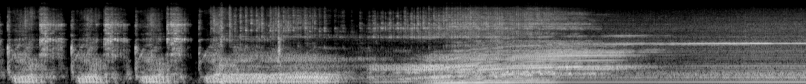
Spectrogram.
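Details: Lesco LHB 2500 handheld leaf blower, choke up: several rope pulls, fires and tries to climb but bogs and stalls instead of revving; lean at high speed; owner tends to run oil mix too rich.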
